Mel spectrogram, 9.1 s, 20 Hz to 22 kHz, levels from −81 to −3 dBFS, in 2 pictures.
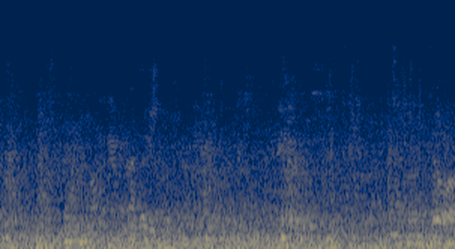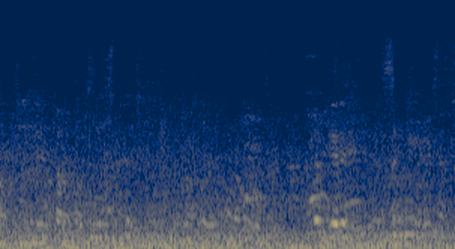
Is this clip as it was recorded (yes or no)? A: no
